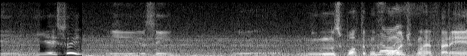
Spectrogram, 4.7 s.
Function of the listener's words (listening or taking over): listening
